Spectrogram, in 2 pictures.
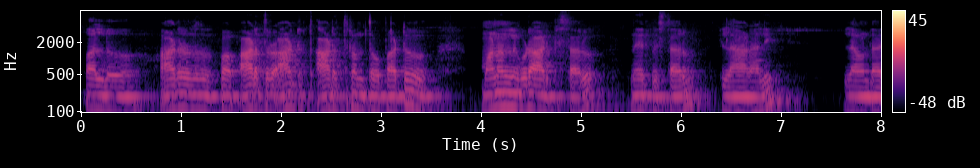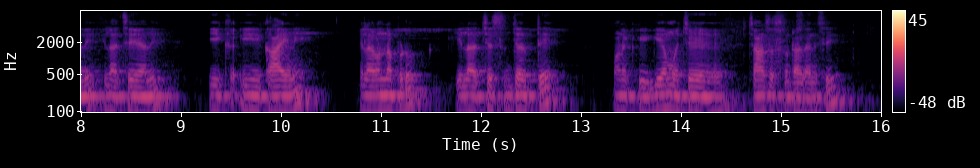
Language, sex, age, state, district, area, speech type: Telugu, male, 18-30, Andhra Pradesh, Sri Balaji, rural, spontaneous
